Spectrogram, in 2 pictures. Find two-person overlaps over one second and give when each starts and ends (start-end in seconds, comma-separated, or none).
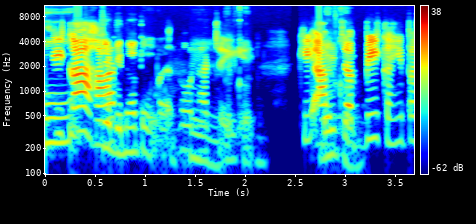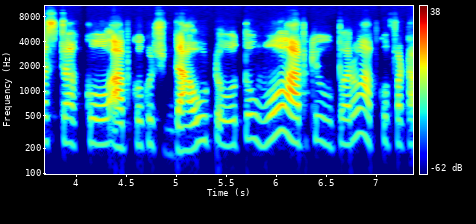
0.6-2.0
